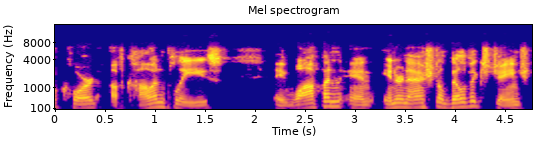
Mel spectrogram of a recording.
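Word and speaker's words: UAPN: at advertising promissory notes an acronym whoppin that's how it's pronounced you APN and the international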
